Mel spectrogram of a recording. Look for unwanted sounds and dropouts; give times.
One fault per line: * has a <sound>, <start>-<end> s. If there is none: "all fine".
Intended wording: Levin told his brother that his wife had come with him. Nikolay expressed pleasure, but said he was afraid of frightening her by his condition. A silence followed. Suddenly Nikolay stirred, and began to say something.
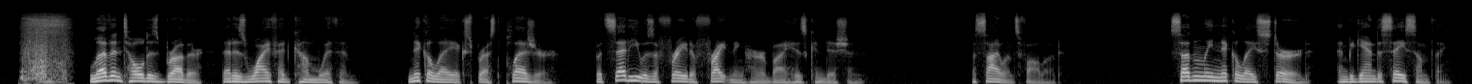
* has a sniff, 0.2-0.8 s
